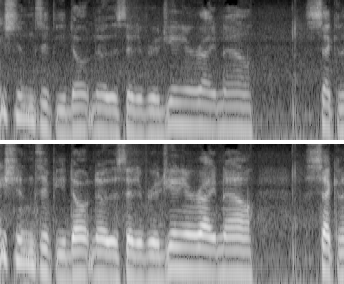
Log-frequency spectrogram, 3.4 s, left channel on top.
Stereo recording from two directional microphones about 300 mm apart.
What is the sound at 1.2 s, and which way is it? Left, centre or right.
Speech, right.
